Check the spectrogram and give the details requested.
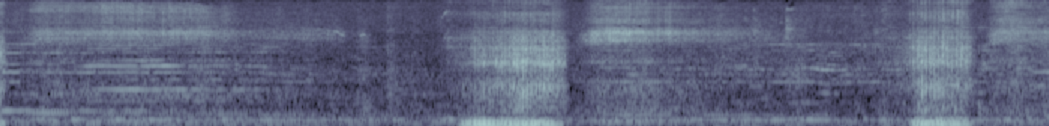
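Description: Two loud, low rumbling snores a few seconds apart over soft background music; snoring during sleep.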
